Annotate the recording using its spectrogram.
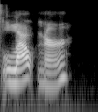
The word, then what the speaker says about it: Lautner: Or Lautner. Apparently, whatever. We've been saying his name wrong all this time. – Oh, really? – Yes, he came out and he did an interview and he's like, it's Lautner.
